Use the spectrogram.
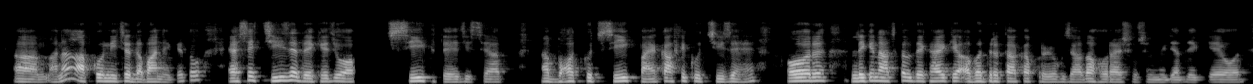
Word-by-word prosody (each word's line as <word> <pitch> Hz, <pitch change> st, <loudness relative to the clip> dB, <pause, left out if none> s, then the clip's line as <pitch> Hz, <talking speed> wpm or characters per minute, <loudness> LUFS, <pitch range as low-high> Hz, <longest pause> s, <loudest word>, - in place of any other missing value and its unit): अ, 135 Hz, -, -2 dB
है 120 Hz, -2 st, -1 dB
ना -, -, +1 dB
आपको 155 Hz, -, +3 dB
नीचे 145 Hz, +1 st, +2 dB
दबाने 130 Hz, -5 st, +1 dB
के। 150 Hz, +7 st, -7 dB
तो 195 Hz, +4 st, -4 dB, 0.3 s
ऐसे 165 Hz, +7 st, +2 dB
चीज़ें 180 Hz, 0 st, +2 dB
देखें 140 Hz, 0 st, 0 dB
जो 150 Hz, -2 st, +1 dB
आप 130 Hz, 0 st, +2 dB, 0.3 s
सीखते 155 Hz, -5 st, 0 dB
हैं 120 Hz, -, -3 dB
जिससे 125 Hz, 0 st, -10 dB
आप 120 Hz, 0 st, -5 dB, 0.4 s
आप 140 Hz, -, +1 dB
बहुत 150 Hz, +5 st, 0 dB
कुछ 155 Hz, 0 st, -2 dB
सीख 160 Hz, +1 st, +1 dB
पाएँ 130 Hz, 0 st, 0 dB
काफ़ी 155 Hz, +2 st, +1 dB
कुछ 150 Hz, -1 st, -4 dB
चीजें 135 Hz, 0 st, -2 dB
हैं। 150 Hz, +8 st, -9 dB, 0.4 s
और 165 Hz, +1 st, +8 dB, 0.4 s
लेकिन 155 Hz, +3 st, +4 dB
आजकल 160 Hz, +2 st, +2 dB
देखा 150 Hz, -1 st, 0 dB
है 150 Hz, +1 st, +5 dB
कि 155 Hz, +1 st, -1 dB
अभद्रता 145 Hz, 0 st, +2 dB
का 140 Hz, -, +2 dB
प्रयोग 125 Hz, -1 st, -6 dB
ज़्यादा 120 Hz, +3 st, 0 dB
हो 120 Hz, -, -2 dB
रहा 115 Hz, -1 st, -1 dB
है 115 Hz, -, -3 dB
सोशल 115 Hz, 0 st, -13 dB
मीडिया 110 Hz, 0 st, -6 dB
देख 110 Hz, 0 st, -10 dB
के 115 Hz, 0 st, -4 dB
और 110 Hz, 0 st, -3 dB
140 Hz, 210 wpm, -22 LUFS, 120-155 Hz, 0.4 s, और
